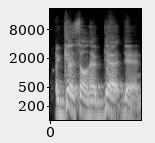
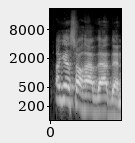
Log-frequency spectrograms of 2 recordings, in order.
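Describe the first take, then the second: First: It sounds very sad and gloomy. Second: It sounds mildly disappointed but accepting. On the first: The choice is truly upsetting. "Not, ... He's not super sad" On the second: The choice is acceptable though not ideal. "he's a disappointed, but that actually sounds okay"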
